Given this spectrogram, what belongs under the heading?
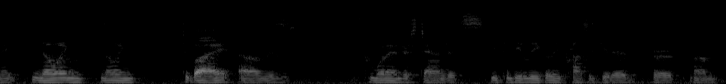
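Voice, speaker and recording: A man's voice: low voice, dark tone. A man hosting a conversational interview podcast, feeling his way through his questions as he asks them. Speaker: podcast host interviewing a guest. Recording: roomy echo, background room noise.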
